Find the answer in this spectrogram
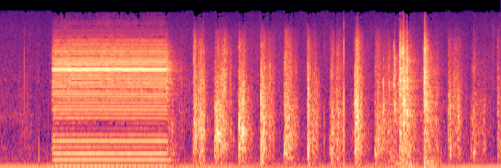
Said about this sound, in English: Hey, who rang this doorbell?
